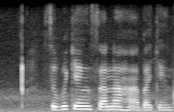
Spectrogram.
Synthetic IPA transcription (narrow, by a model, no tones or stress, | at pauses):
sɪbʊkʼeŋ̩sanaɦabakʼeŋ̩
